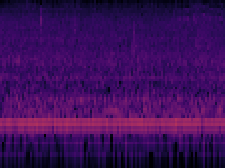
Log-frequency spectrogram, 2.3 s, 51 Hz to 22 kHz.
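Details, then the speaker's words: Twenty-year-old CD-RW drive in a Windows 98 PC burning an audio CD track by track: a quiet, steady mid-pitched disc hum with no ticks or grinding, spinning down between tracks. "so one thing I want to mention is it lays down each track one after the other so you'll actually hear the drive kind of spin down in between tracks so that's what it's actually doing"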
